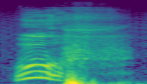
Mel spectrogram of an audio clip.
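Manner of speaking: loud, high exhaling "oof"; big puff of relief after a long job; relieved oof. Real, not acted. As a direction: blow out a loud sigh.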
